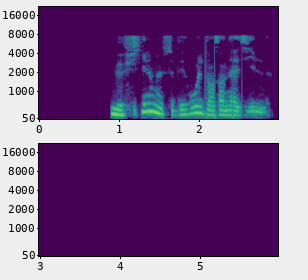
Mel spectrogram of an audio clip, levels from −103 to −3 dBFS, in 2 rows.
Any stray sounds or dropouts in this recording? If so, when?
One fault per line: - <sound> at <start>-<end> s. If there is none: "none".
none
